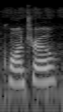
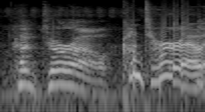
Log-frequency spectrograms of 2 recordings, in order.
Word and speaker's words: Conturo: Is that how you say it? Quantro? No, that's liquor, baby. Oh. Conturo, excuse me.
